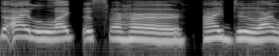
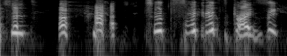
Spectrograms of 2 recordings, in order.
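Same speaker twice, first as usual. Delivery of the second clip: laughing; 9 semitones higher, much slower than usual. Real, not acted. Laughing at own impression.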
